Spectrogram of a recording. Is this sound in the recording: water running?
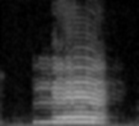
no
